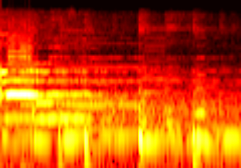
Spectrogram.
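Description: A man singing a song, holding a long wavering note that stops about half a second in. The backing music carries on with held chords and a steady beat of about two pulses a second.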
